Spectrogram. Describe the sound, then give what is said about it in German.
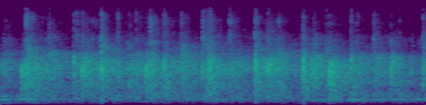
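A church audience applauds steadily, many hands clapping in a dense, continuous patter with small rises and dips in loudness throughout, and no speech on top. “Jetzt der Applaus schon mehr.”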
